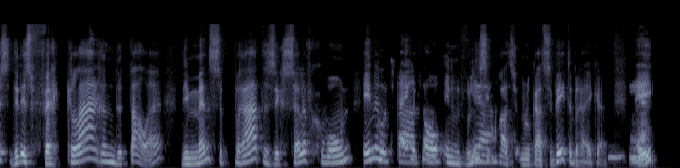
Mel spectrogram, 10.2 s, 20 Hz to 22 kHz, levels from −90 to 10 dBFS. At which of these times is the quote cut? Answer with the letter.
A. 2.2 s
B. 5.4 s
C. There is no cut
B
